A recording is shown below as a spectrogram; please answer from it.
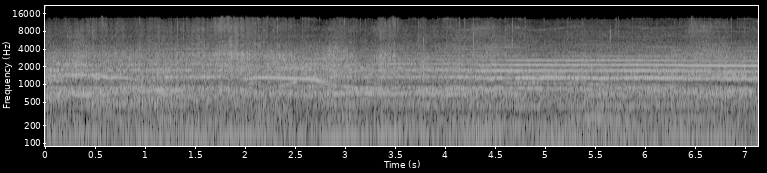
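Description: A race car does a burnout at the Jarama circuit, a steady, dense roar with a wailing, siren-like engine tone that holds from start to end, heard from a distance amid the ambient noise of the track.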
